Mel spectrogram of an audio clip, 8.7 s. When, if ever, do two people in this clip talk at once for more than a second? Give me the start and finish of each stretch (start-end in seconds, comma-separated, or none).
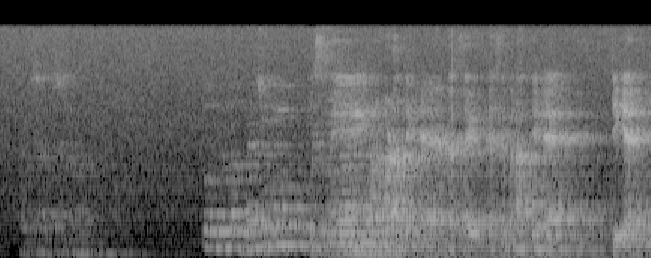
4.1-5.4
